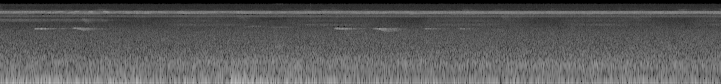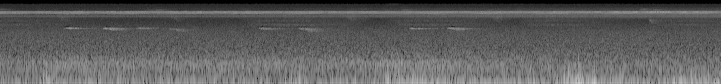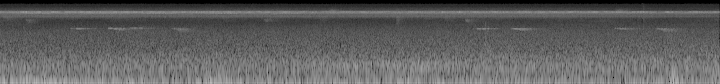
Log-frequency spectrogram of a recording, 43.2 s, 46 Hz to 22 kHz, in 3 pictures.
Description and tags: Jungle Choco 02
Recorded at Choco, Colombia
jungle, tropical, exotic, rainforest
